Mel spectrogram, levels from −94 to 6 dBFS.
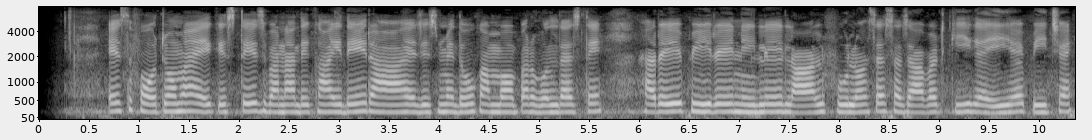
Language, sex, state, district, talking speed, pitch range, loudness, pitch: Hindi, female, Uttar Pradesh, Budaun, 160 wpm, 195-210 Hz, -18 LUFS, 200 Hz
